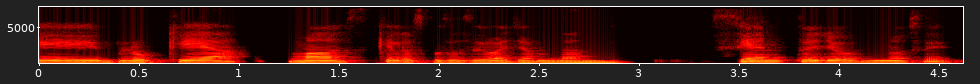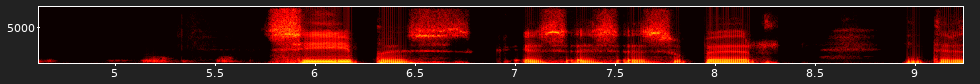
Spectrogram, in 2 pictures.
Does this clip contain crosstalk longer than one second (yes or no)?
no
